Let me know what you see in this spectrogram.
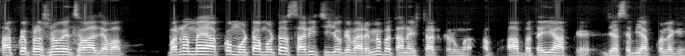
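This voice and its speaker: At a moderate pace and with hardly any pauses, a man speaks in a fairly high pitch with ordinary pitch variation. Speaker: farming trainer, ex-army farmer. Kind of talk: village farmer workshop talk. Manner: loud.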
